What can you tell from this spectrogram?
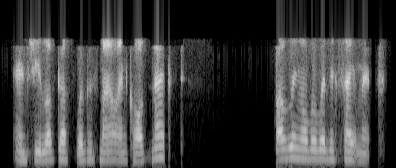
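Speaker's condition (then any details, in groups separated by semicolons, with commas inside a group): Cerebral palsy; voice improved over last year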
